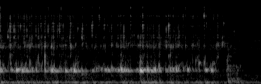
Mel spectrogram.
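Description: Hydrogen peroxide is poured into a container in a thin, steady trickling stream that splashes lightly for about two seconds, then stops abruptly.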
